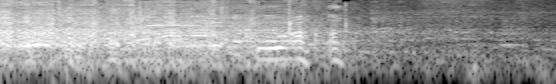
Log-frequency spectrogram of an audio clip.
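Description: A man laughs heartily.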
